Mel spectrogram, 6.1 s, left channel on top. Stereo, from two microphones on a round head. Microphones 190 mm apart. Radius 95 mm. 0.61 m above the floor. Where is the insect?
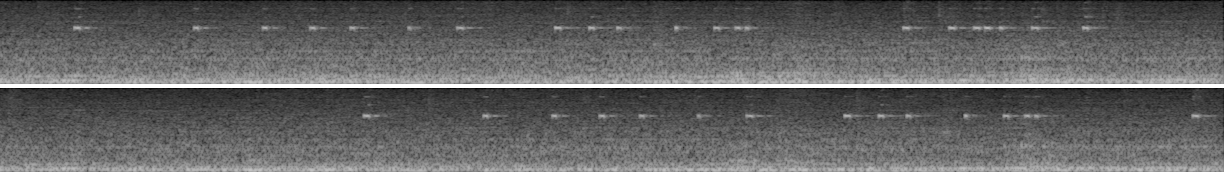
5° right (ahead or behind), 1.6 m.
